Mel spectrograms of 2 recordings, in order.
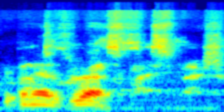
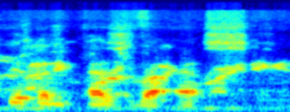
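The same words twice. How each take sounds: First: It is said quickly, run together fast. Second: It is said at a normal, unhurried speed.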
